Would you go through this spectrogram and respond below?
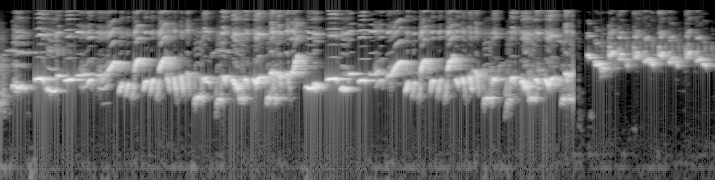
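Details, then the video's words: White-rumped shama singing energetically, used as a lure to provoke other shamas: a rapid, unbroken stream of varied whistled and chattering phrases, rising and falling notes and fast trills, with a short pause near the end before higher, sharper whistles. "MURAI BATU GACOR bikin EMOSI jadi NYAUT BUNYI AMPUH buat PANCINGAN biar BONGKAR ISIAN"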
